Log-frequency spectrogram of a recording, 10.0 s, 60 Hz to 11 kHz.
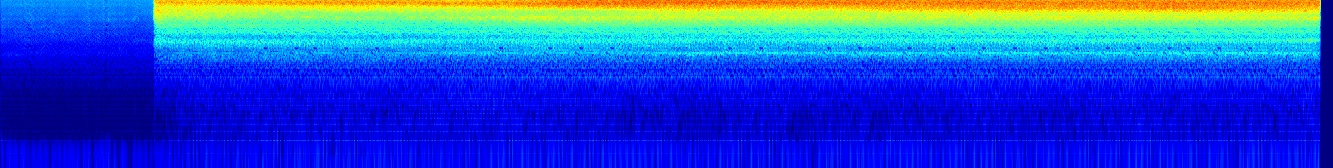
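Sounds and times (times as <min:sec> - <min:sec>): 
soft steam hiss: 0:01.1 - 0:09.9.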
